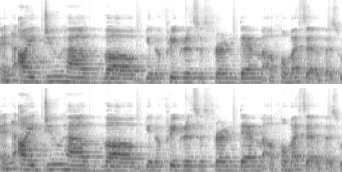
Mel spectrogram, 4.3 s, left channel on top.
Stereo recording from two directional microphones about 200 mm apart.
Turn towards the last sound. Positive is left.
turn(degrees=-5)  # may be behind; listen again after turning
